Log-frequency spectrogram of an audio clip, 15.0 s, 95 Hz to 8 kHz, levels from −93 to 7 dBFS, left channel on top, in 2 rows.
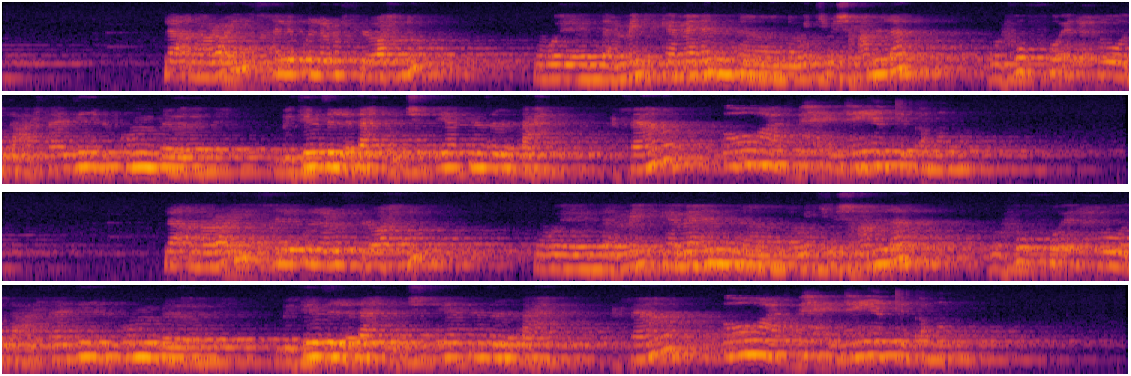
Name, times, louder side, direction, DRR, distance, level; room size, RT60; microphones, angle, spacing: voice 1, 1.1-2.8 3.5-6.1 6.6-8.9 9.3-11.2 11.6-12.1, left 1 dB, 85° left, -5 dB, 2.1 m, -24 dB
voice 2, 12.3-13.8, right 1 dB, 10° right, -5 dB, 2.9 m, -26 dB
28.5 x 11.5 x 3.1 m, 2.7 s
head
